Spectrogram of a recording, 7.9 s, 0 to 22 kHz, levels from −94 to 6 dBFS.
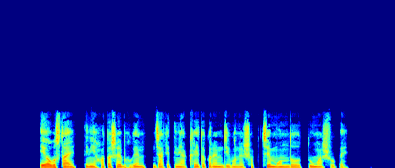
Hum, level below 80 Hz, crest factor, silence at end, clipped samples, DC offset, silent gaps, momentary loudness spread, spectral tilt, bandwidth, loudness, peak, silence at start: none; -54 dBFS; 18 dB; 1 s; under 0.1%; under 0.1%; 1.58-1.67 s, 2.93-3.04 s, 3.74-3.78 s, 6.03-6.15 s, 6.73-6.78 s; 9 LU; -6.5 dB/octave; 7.6 kHz; -19 LUFS; -2 dBFS; 0.8 s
